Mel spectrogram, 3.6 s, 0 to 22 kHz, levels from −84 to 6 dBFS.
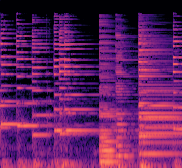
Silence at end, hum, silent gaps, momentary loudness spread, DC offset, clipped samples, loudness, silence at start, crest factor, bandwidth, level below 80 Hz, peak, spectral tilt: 0 s; none; none; 7 LU; under 0.1%; under 0.1%; -18 LUFS; 0 s; 18 dB; 17 kHz; -34 dBFS; -2 dBFS; -2.5 dB/octave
